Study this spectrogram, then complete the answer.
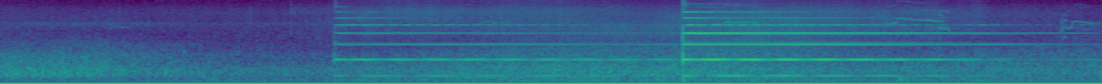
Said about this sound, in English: So the bell is the invitation to bring the awareness back to the surface, to our surroundings.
